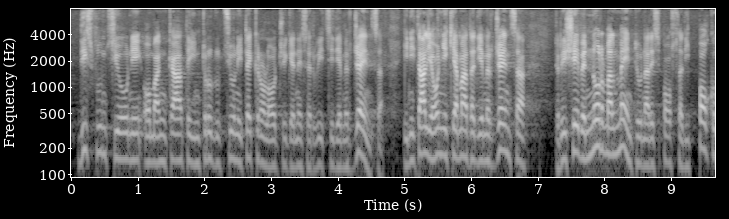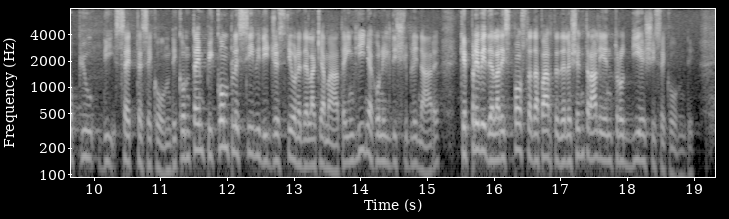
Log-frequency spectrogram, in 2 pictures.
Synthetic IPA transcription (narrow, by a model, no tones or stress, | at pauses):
d̪isfunt̪sjoːniʔɔmːaŋkaːt̪eint̪ɾod̪ut̪sːjoːnit̪ekːnolɔːd͡ʒikenejservit̪sːid̪iɛmerd͡ʒɛnt̪sa̰ | init̪aːljaɔɲːikːjamaːt̪ad̪iɛmerd͡ʒɛnt̪sa | rit͡ʃɛːvenormalment̪eunaɾispɔst̪ad̪ipɔːkopjud̪isɛt̪ːesekond̪ikont̪ɛmpikomplesːiːvid̪id͡ʒest̪joːned̪elːakjamaːt̪ainliːneakonild̪iʃːiplina̰ːɾʔe | k̟epːɾevɛːd̪elaɾispɔst̪ad̪apart̪ed̪elːet͡ʃent̪ɾaːliɛnt̪ɾod̪jɛːt͡ʃisekond̪i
